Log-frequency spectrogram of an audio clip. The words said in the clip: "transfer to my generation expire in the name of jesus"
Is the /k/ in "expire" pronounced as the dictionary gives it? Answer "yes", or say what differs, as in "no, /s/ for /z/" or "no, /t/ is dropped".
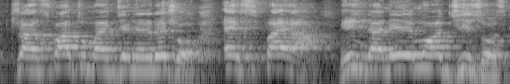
no, /k/ is dropped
